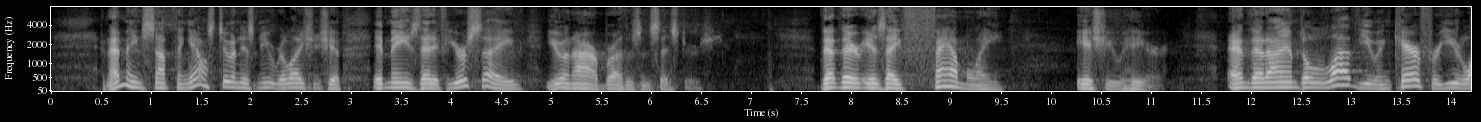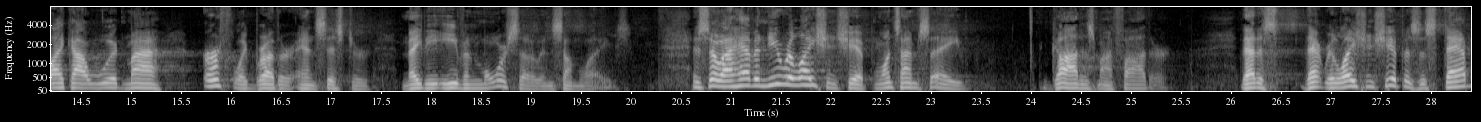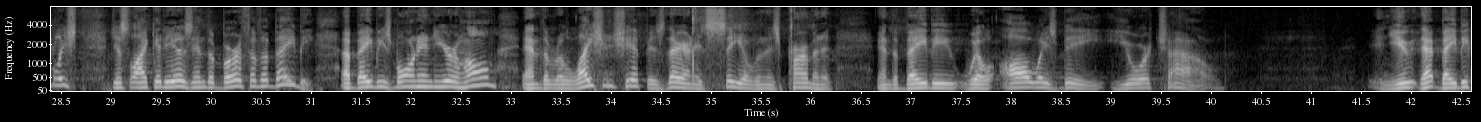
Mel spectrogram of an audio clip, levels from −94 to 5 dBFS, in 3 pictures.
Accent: American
